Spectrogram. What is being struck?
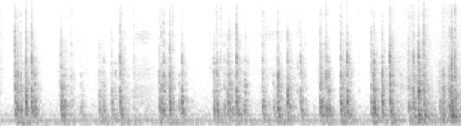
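Fabric-laminated drum lamp shade.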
